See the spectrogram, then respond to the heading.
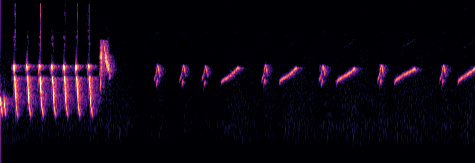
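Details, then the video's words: Nightingale in the early morning opening with a loud, very fast stuttering burst, then a steady series of thin clicks paired with rising whistled slurs, repeated about twice a second. "Nightingale screamed in the early morning, proudly displaying her poetic singing voice."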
